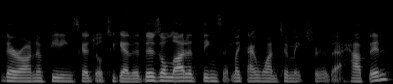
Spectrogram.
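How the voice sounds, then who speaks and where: A young woman with a slightly low voice talks as a podcast co-host. She is candid and informal, swears casually, and is recorded close and dry. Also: fairly even intonation, fast talker, dry recording.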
